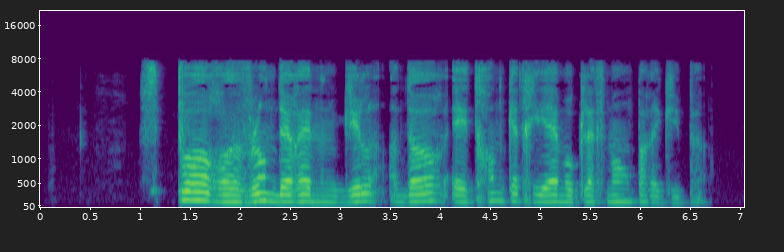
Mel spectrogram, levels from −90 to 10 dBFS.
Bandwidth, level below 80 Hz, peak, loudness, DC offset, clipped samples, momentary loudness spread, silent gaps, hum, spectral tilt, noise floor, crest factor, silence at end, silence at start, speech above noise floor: 8 kHz; -58 dBFS; -2 dBFS; -18 LUFS; under 0.1%; under 0.1%; 15 LU; none; none; -5 dB/octave; -66 dBFS; 18 dB; 0.4 s; 1 s; 48 dB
